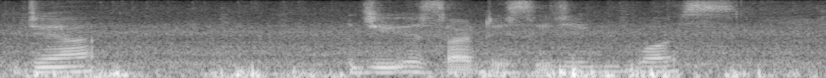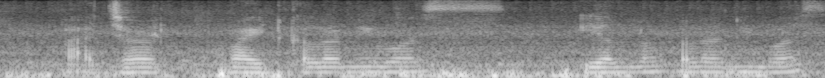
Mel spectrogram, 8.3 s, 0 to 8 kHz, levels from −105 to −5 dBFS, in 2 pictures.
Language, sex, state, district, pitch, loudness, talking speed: Gujarati, female, Gujarat, Gandhinagar, 145 Hz, -24 LUFS, 100 wpm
